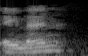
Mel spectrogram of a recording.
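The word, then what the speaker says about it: amen (ἀμήν): It's the word in the Greek language that's pronounced amen.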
